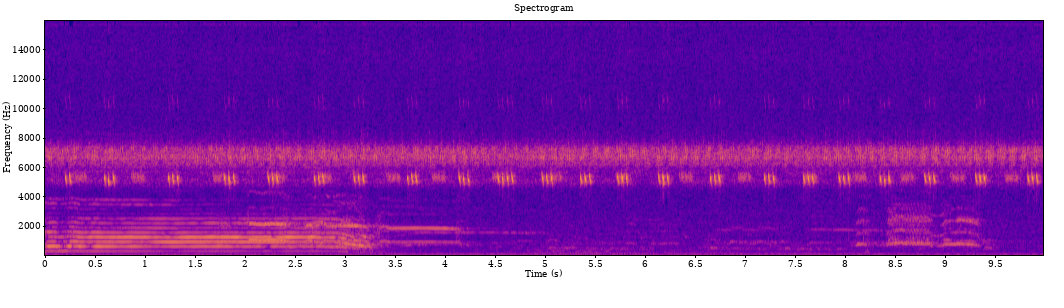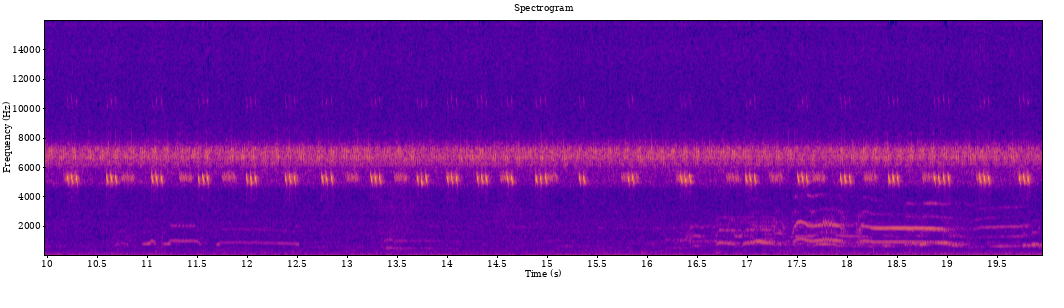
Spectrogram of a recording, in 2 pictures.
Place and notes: appel à la priére, dinangourou
Mali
